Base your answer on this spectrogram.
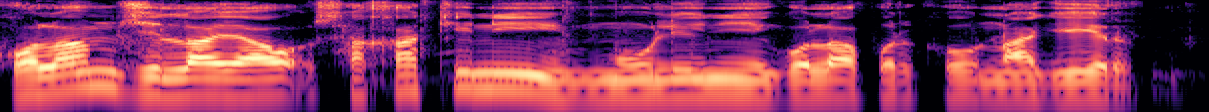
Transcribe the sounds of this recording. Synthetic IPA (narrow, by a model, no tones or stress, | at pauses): kʰɔlamzilajawsakʰatʰinimuliniɡɔlapʰɯɾkʰɯwnaɡiɾ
